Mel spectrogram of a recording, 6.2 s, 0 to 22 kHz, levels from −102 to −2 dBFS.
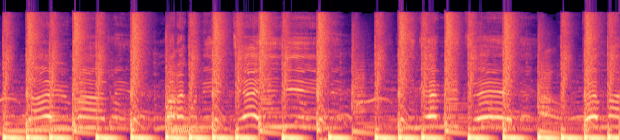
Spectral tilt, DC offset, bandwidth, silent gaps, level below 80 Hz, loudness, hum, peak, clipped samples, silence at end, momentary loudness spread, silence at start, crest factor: -4 dB/octave; 0.9%; 16.5 kHz; none; -10 dBFS; -11 LUFS; none; 0 dBFS; 0.3%; 0 s; 4 LU; 0 s; 8 dB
